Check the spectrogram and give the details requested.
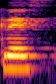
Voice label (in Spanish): "crez", Silabas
